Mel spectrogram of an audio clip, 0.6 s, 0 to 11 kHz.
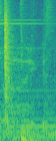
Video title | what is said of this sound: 2018 해양직업의 세계(꿈꾸는 장보고) - 선박검사원 | 내부 부대가 결합된 부분 같은 경우는 이렇게 탁탁한 소리가 나고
